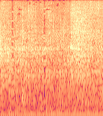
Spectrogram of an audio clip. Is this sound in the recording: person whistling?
no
